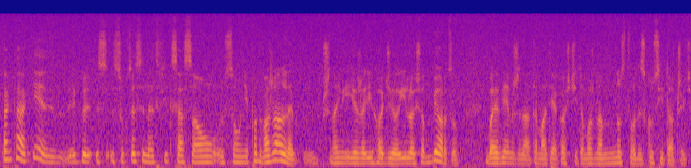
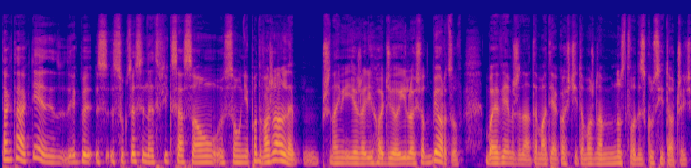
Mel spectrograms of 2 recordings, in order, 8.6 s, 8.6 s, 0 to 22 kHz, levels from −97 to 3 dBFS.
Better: second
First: hiss; noticeable; throughout; 10 dB below the speech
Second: none

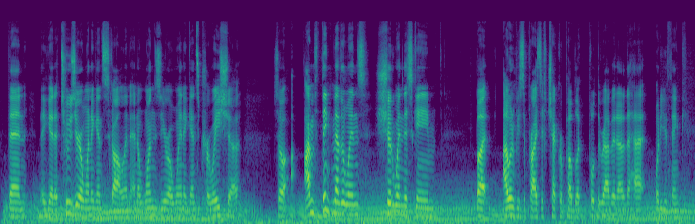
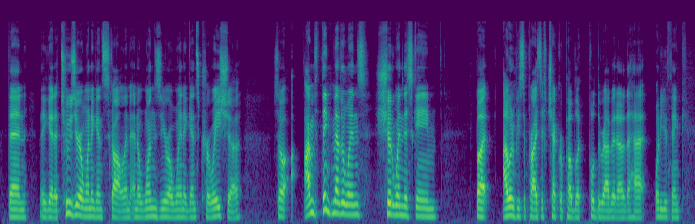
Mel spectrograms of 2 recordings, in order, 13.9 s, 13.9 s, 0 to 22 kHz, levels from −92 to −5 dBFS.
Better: second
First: low rumble; noticeable; throughout; 15 dB below the speech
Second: none

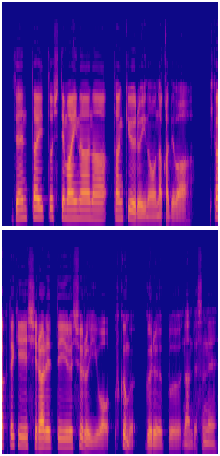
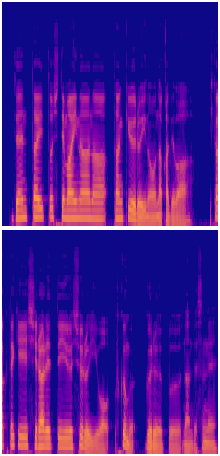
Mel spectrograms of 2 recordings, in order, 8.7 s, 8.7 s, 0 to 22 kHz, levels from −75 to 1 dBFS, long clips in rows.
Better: second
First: thin; somewhat; fading below 350 Hz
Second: none

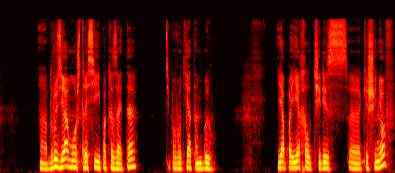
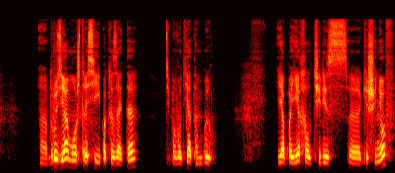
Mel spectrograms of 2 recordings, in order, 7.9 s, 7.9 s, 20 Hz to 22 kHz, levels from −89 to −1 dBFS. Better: first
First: none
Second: thin; very; fading below 350 Hz

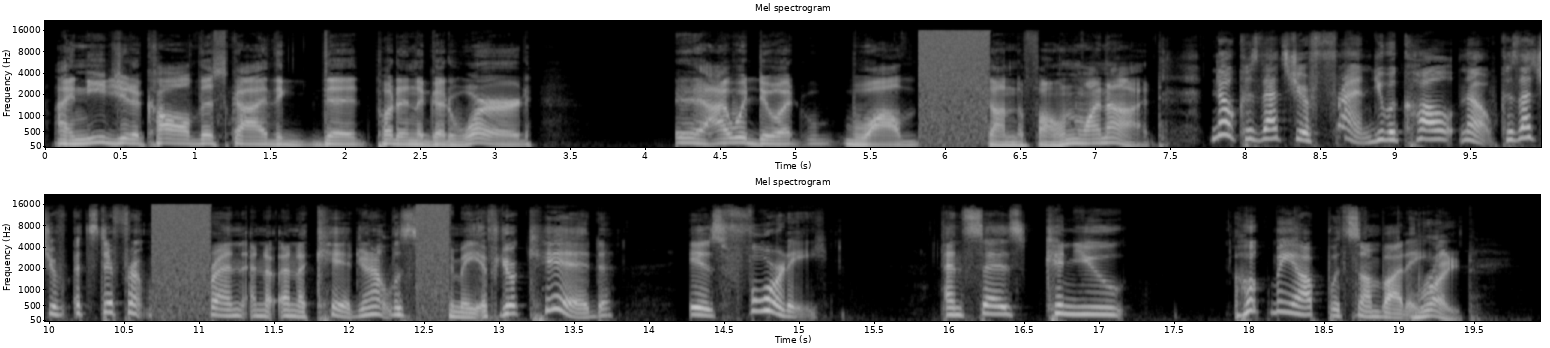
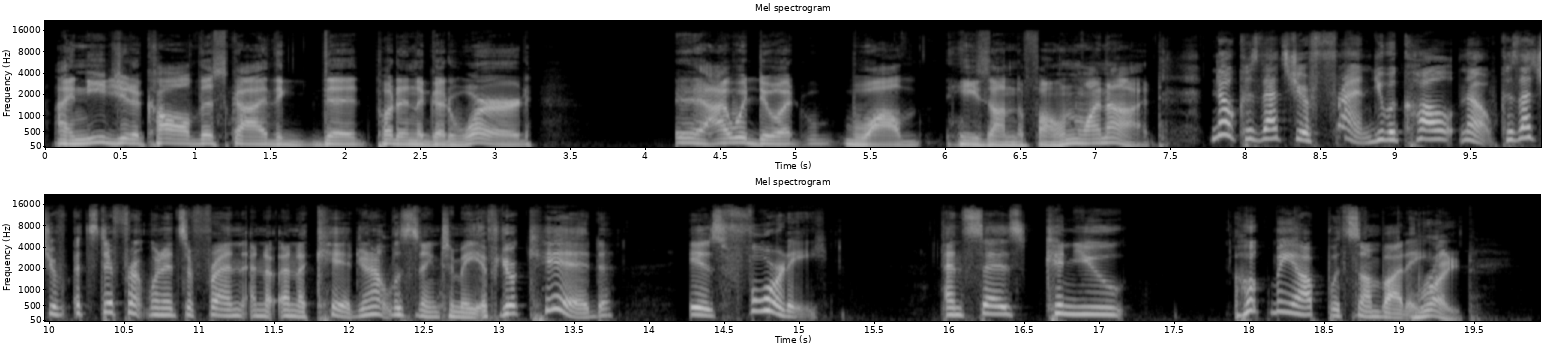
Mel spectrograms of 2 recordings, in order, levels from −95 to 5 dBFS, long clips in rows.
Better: second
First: audio cutting out; filled with static; at 6 s, at 11 s and at 12 s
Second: none

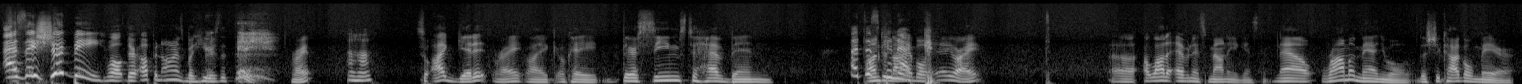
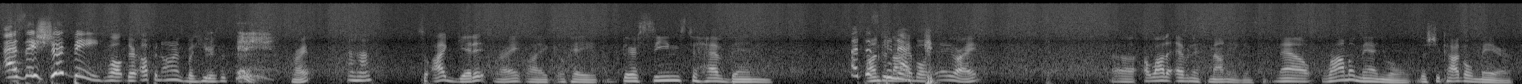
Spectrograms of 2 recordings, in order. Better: first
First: hiss; faint; throughout; 20 dB below the speech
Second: hiss; loud; throughout; 6 dB below the speech

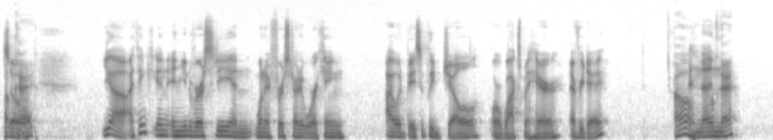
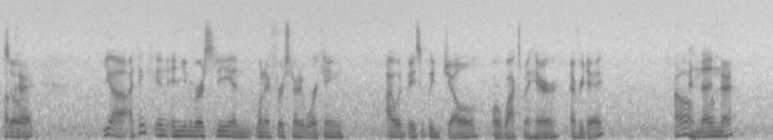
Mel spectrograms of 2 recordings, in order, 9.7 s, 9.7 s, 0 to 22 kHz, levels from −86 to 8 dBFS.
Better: first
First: hiss; faint; throughout; 30 dB below the speech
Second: hiss; loud; throughout; 8 dB below the speech

